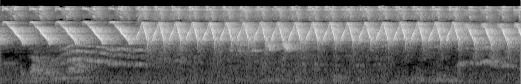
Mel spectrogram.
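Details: Canary song in the cengkok mewah style, gacor and vigorous: a few descending swept notes lead into a long, steady, rapidly repeated high trill with faint lower tones underneath.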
